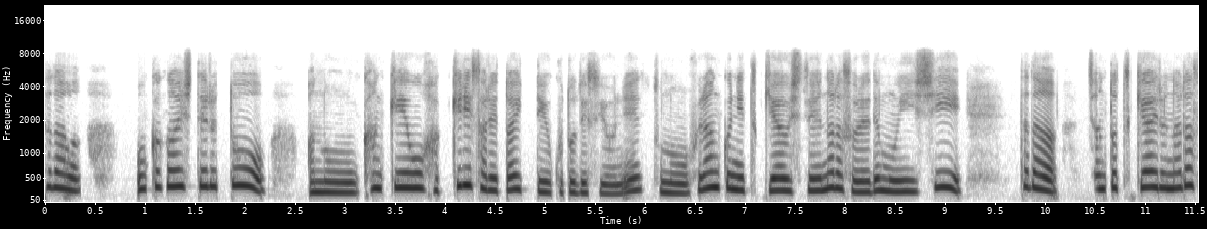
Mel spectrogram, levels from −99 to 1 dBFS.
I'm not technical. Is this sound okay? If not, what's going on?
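No. There's clock drift between sender and receiver. The sending device's clock runs about 5% slow, so the receiving side keeps running short of audio. Unlike a network dropout, which leaves sudden gaps, this is a steady mismatch that lasts the whole clip.

To cope, the receiver makes repeated timing corrections from 0.04 s to 11.26 s. It stretches the speech by repeating tiny slivers, adding roughly half a second overall. If you notice it at all, it comes across as small hiccups and a slightly dragging, uneven pace.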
